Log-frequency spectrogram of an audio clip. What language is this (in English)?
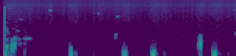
Mongolian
